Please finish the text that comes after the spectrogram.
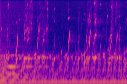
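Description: Someone spits out toothpaste foam, a wet, bubbly gurgle with sputtering splutters that runs steadily for a couple of seconds. Fairly loud, with no talking.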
